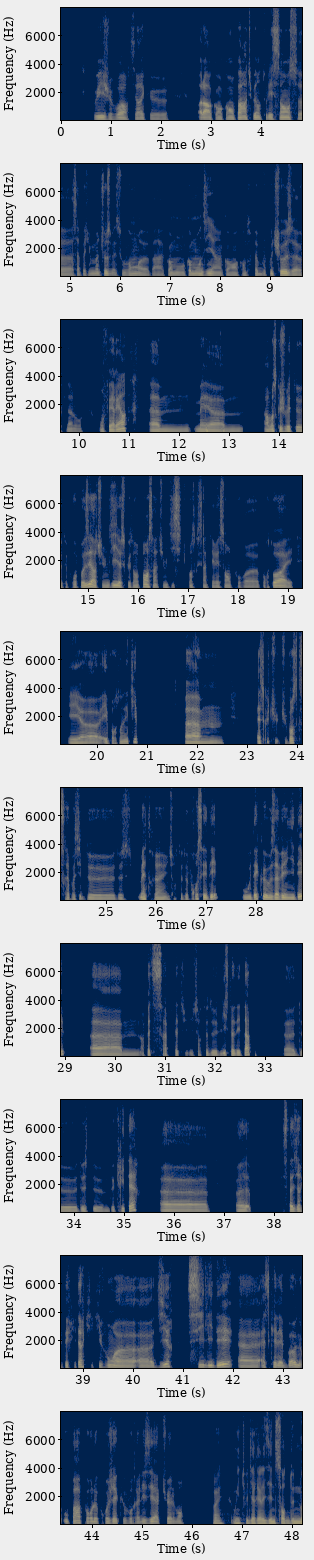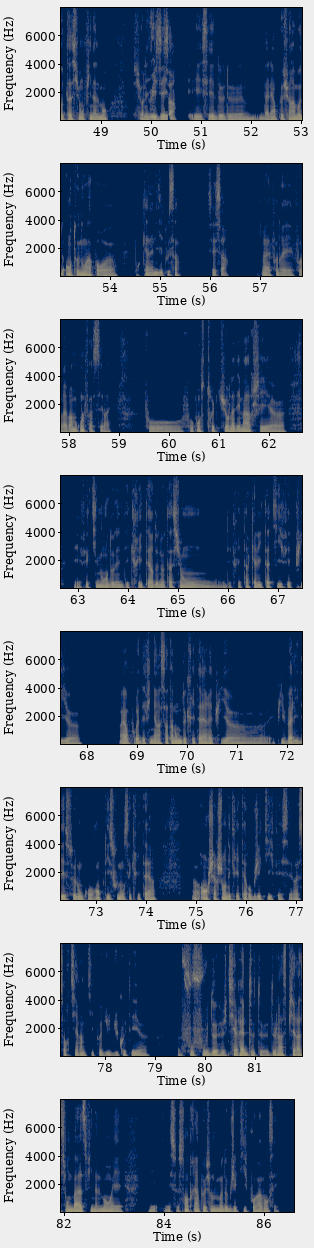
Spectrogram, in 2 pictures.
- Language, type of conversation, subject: French, advice, Comment puis-je filtrer et prioriser les idées qui m’inspirent le plus ?
- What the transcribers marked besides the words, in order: drawn out: "de"; drawn out: "hem"; drawn out: "heu"; stressed: "notation"; drawn out: "Faut"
